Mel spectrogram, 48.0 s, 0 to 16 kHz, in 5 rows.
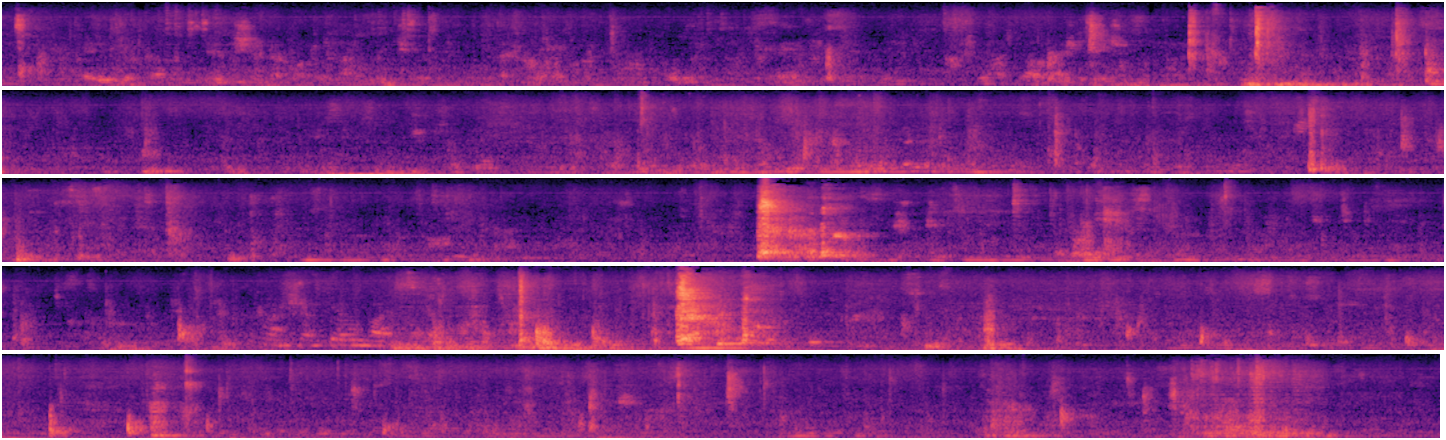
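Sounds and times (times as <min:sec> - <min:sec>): people moving about: 0:00.0 - 0:48.0
person coughing: 0:24.2 - 0:25.6, 0:33.3 - 0:34.1
chairs scraping on floor: 0:46.2 - 0:47.4.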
